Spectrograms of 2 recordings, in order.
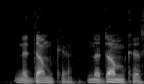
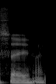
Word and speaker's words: Ndamukong Suh: Ndamukong Suh.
